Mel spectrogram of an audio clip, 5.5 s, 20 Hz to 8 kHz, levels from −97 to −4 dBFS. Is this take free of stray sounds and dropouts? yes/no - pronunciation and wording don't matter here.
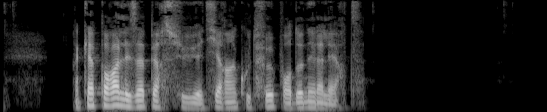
yes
